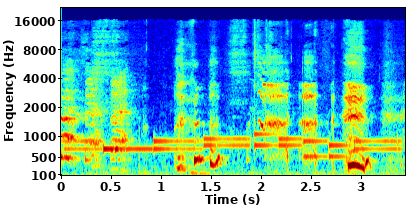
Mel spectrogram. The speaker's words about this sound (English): You know, I didn't know this is the ringing thing on hold until 2 days ago when I was on hold with the phone.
